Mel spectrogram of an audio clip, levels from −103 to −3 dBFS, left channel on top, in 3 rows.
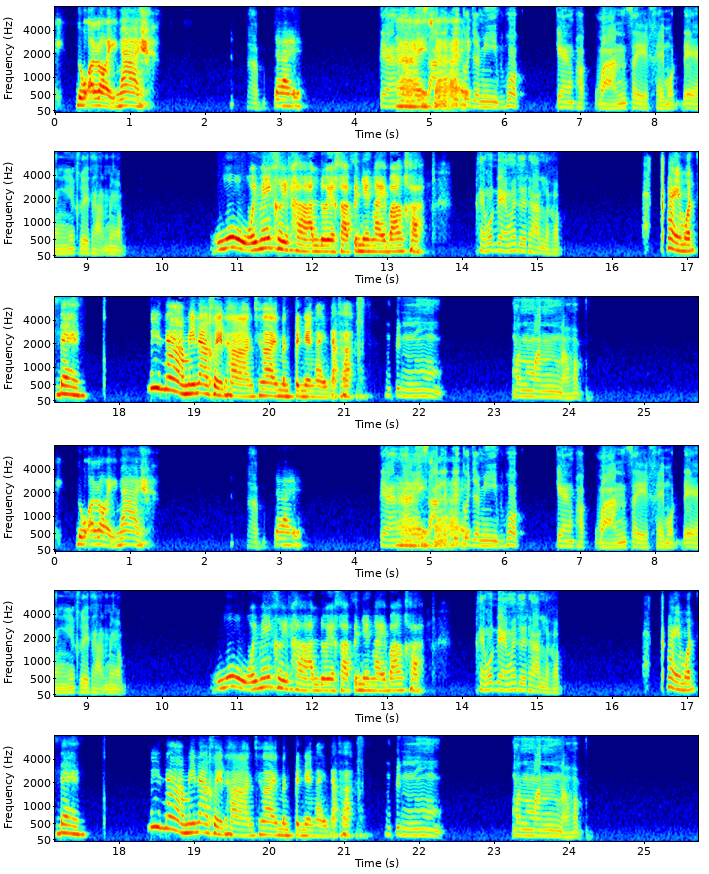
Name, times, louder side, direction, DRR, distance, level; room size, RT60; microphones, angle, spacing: voice 1, 0.0-1.3 2.9-3.3 4.5-5.5 10.7-13.5 16.4-17.6 18.4-21.3, left 6 dB, 85° left, 0.4 m, -21 dB
voice 2, 4.3-6.2 6.7-9.5 14.2-15.3 21.5-22.3 23.2-24.2, left 1 dB, 10° left, 1.5 m, -33 dB
head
